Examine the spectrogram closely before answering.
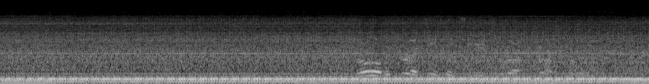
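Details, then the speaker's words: Honda engine swapped into a 1976 Mini Estate, after the MAP sensor was plugged in correctly (it had been on the throttle position connector): steady, even idle with a smooth regular pulse, no knocks, misses or hunting. Healthy. "there we go sounds like a nice healthy honda motor"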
